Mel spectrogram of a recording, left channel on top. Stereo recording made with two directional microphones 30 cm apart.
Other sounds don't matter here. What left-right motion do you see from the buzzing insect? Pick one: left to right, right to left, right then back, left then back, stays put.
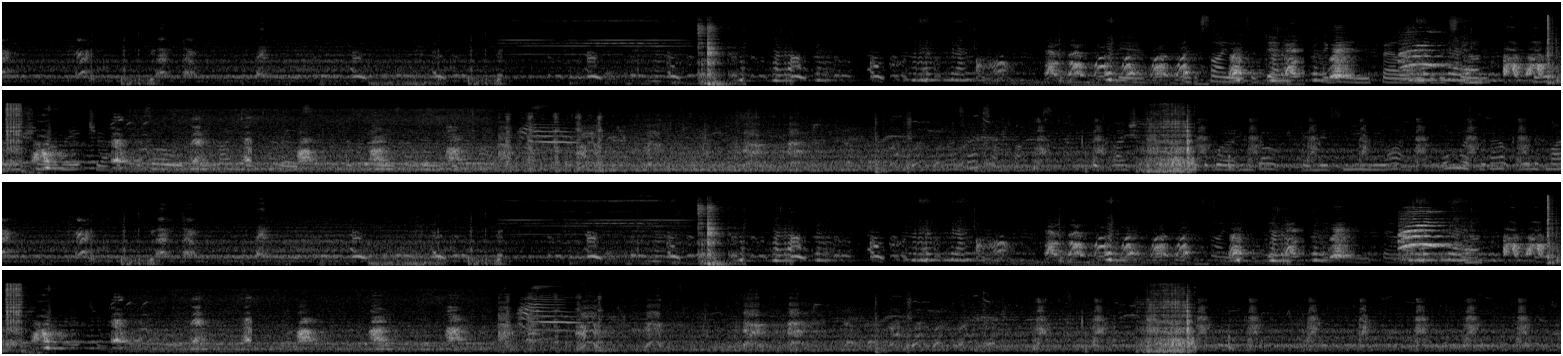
left then back.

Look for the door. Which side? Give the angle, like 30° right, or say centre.
10° right.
